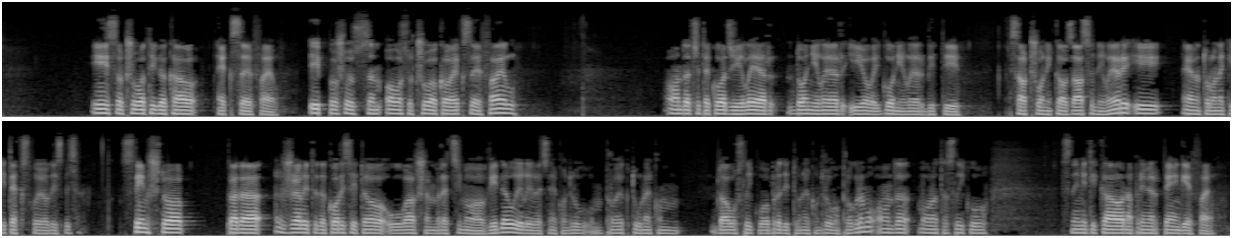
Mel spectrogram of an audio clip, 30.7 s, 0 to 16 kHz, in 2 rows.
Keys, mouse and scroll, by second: 5.6 click, 6.9 click, 9.0 click, 10.2 click, 27.9-29.0 drag.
